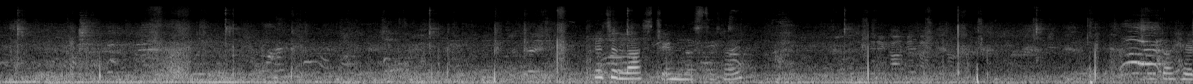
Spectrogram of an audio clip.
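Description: Badminton rackets pop against a shuttlecock.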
